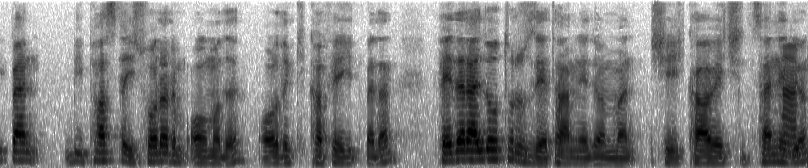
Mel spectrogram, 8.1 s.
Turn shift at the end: Yes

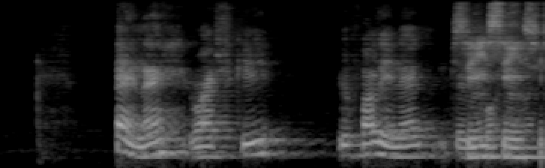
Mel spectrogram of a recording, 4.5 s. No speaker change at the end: No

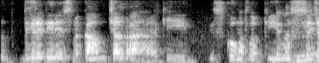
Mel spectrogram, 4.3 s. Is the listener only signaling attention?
No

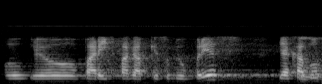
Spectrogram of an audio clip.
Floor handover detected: No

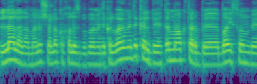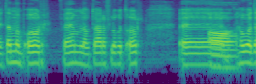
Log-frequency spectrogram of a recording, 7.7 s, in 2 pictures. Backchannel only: No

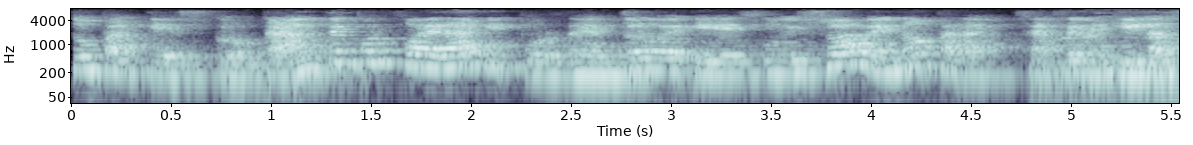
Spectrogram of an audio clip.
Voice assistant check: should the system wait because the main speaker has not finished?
Yes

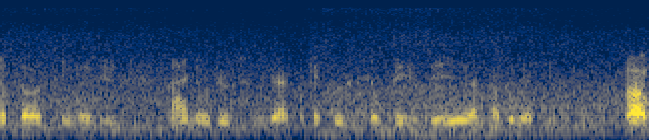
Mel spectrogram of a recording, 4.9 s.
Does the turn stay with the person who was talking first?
No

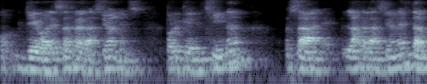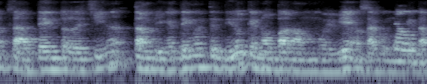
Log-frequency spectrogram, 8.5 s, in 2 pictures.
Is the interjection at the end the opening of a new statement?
No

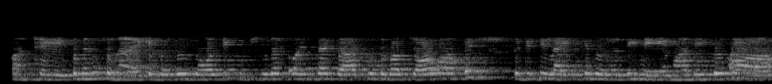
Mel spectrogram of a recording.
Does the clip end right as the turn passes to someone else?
Yes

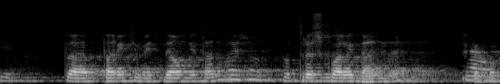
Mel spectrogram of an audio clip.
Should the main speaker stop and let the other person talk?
Yes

